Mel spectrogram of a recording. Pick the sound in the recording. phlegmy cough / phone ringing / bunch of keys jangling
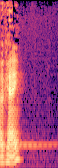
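phone ringing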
